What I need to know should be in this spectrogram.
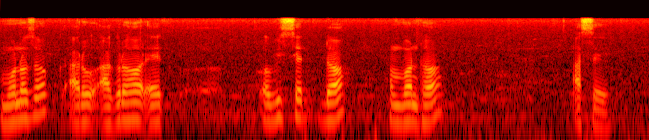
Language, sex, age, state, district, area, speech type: Assamese, male, 18-30, Assam, Goalpara, urban, spontaneous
